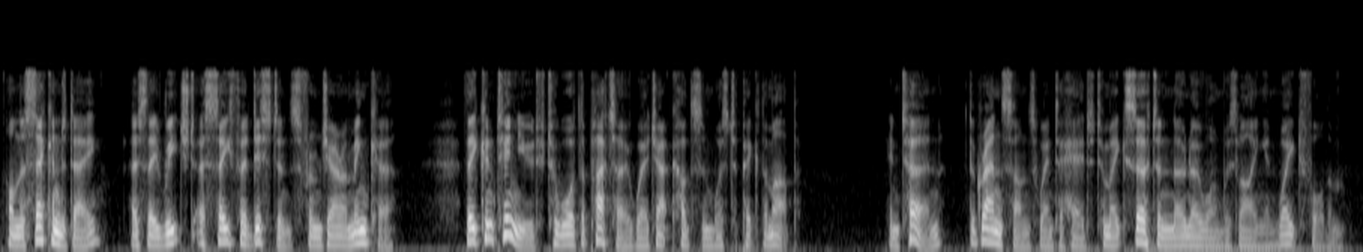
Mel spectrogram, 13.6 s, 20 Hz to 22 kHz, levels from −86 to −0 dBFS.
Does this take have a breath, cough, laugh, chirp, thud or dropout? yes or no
no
